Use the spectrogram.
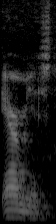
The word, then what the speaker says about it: Ermius: Rise, it's Ermius though. That's how you say it.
